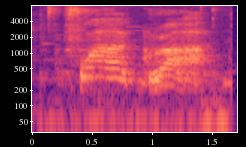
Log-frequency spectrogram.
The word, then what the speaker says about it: foie gras: The Japanese pronunciation is foie gras. In French, this is pronounced foie gras.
